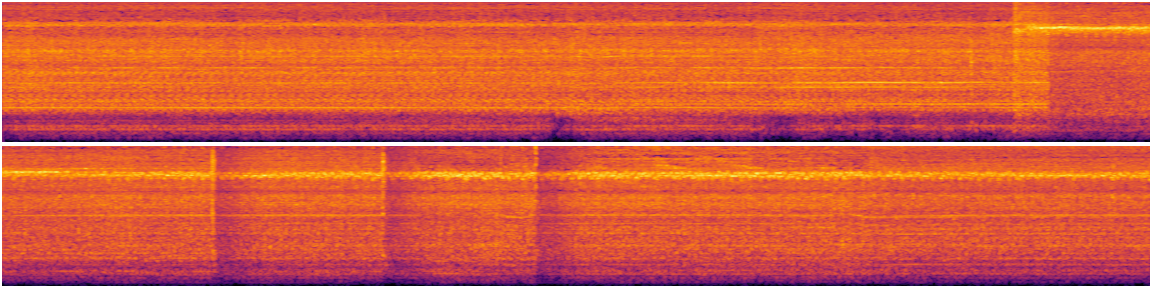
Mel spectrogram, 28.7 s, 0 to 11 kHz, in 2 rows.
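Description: Freightliner M2 114SD truck's diesel engine running steadily with a whine from the crane's hydraulic system as an outrigger leg is lowered. The whine changes pitch about halfway through, and there are a few brief drops in level after that.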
